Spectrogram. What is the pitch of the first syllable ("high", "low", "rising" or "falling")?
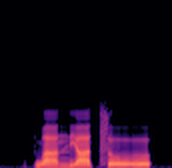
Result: low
